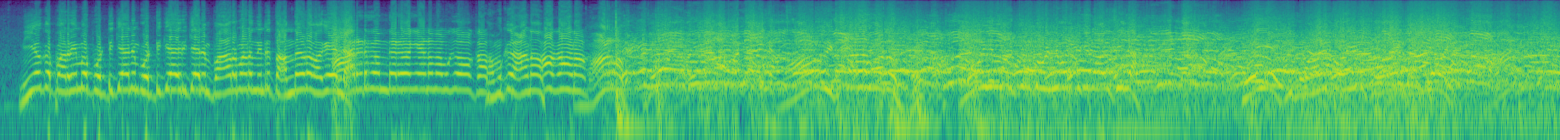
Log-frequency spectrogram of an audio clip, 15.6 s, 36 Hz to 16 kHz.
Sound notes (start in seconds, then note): 10.0 indistinct chatters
